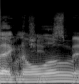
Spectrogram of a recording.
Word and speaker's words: Spagnuolo: How do you say the defensive coordinator? – Spagnuolo. – Spagnuolo.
